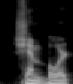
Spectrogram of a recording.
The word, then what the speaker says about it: Chambord: Chambord? – Chambord.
